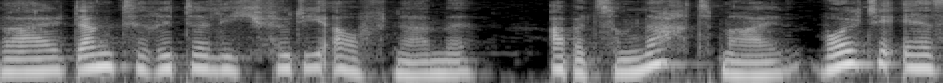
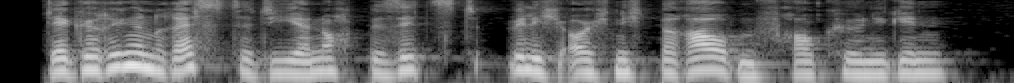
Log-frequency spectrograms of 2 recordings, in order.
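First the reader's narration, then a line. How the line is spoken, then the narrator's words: Plain. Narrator (German): sagte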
